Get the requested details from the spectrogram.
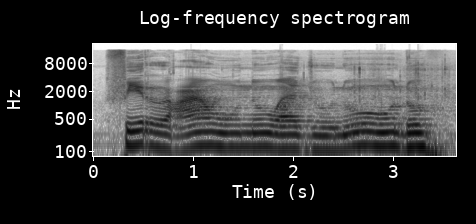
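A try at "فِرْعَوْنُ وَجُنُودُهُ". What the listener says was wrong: Du itu bukan dal Indonesia. Du itu bukan dal Arab ya. Du itu bukan dal Arab ya. Du itu dal Indonesia. Pakai dal Arab.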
